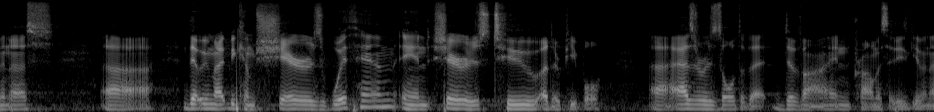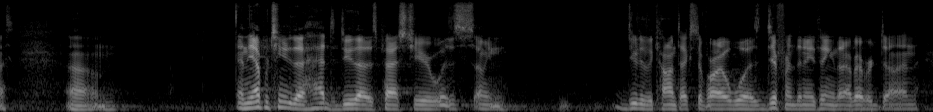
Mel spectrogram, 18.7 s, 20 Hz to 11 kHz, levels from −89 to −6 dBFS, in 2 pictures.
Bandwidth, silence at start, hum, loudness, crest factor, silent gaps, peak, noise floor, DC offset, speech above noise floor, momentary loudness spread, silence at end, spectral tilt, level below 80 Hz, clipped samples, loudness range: 11 kHz; 0 s; none; -47 LUFS; 24 dB; none; -24 dBFS; -76 dBFS; under 0.1%; 30 dB; 12 LU; 0.15 s; -4 dB/octave; -80 dBFS; under 0.1%; 7 LU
